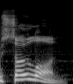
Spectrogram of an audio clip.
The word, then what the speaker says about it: Solon: I'm Solon. You know, rhymes with colon.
